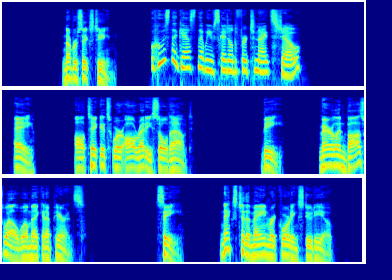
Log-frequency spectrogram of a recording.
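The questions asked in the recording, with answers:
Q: Who's the guest that we've scheduled for tonight's show?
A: B: Marilyn Boswell will make an appearance.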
